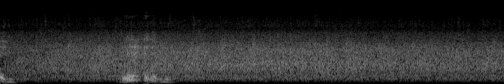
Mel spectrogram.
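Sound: applause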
